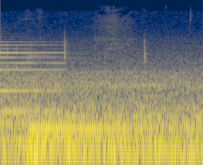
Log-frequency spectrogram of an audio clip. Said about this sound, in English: And update, coming past another car. Would you look at that?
